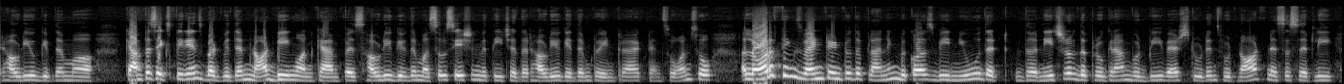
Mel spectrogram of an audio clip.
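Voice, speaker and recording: A woman's voice: medium pitch, a little mellow. A woman, explaining program planning in a documentary interview and posing rhetorical questions.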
